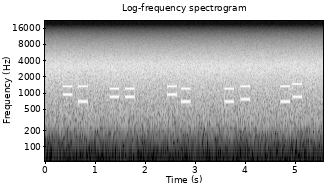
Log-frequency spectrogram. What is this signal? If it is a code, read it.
DTMF, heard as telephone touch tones, dialled by hand, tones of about 190 ms, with radio hiss. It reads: 02 77 01 15 29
